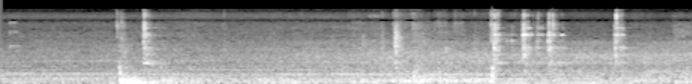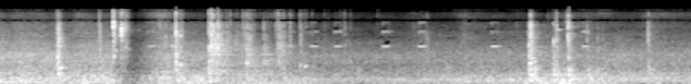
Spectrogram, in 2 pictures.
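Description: Metal parts clank and knock now and then.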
